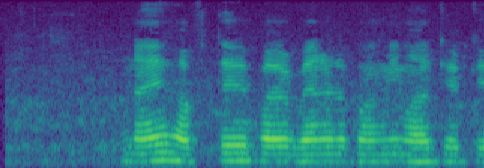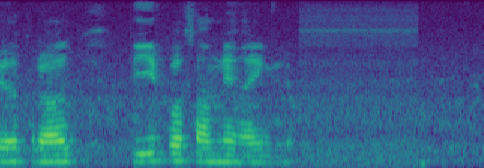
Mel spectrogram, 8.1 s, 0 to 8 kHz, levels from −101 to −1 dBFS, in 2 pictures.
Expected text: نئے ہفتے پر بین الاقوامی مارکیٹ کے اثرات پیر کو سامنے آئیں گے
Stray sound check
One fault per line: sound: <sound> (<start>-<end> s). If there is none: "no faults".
no faults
